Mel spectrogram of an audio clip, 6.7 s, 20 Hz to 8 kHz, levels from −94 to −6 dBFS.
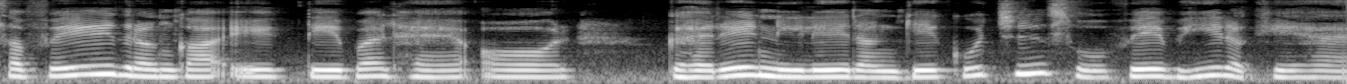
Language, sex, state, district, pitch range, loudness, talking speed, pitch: Hindi, female, Chhattisgarh, Raipur, 195-220 Hz, -14 LUFS, 145 wpm, 205 Hz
